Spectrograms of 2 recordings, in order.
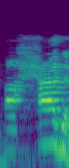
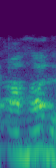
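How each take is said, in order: First: Firm "अहद" with strong friction on the h; correct throaty ha. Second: "अहद" with a plain open h; common wrong h. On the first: Teacher gives students the right version, throaty ha. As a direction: squeeze the h of "अहद" in mid-throat. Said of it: "अहद नहीं कहना". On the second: Teacher mimics how we often say it, open h. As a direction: let "अहद" pass with no friction in the throat. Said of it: "अक्सर हम क्या कह देते हैं". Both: Shown as a demonstration.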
